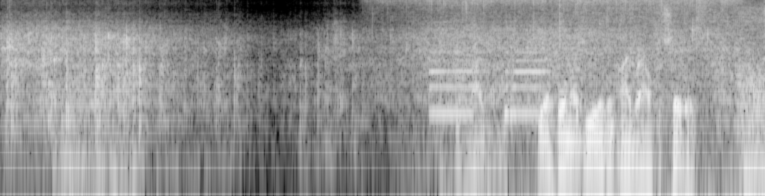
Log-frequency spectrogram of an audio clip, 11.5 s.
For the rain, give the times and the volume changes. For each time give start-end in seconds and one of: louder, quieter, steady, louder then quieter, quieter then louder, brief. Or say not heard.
0.0-11.4 quieter then louder.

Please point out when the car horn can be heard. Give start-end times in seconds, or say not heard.
0.8-1.9, 6.4-8.3.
